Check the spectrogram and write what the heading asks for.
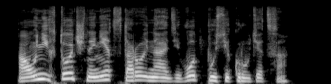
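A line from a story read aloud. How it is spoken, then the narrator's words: Growled. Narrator (Russian): рыкнул Дарсон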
